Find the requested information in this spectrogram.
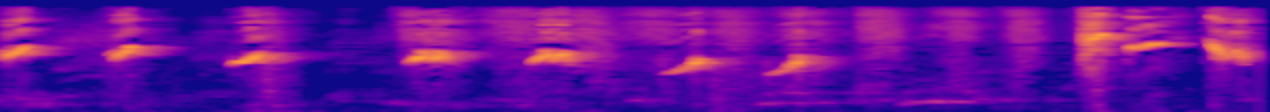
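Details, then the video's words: Cucak ijo singing: a series of clear rising-falling whistled phrases repeated roughly every half second, with softer low warbles between and a sharp high burst near the end. "Burung Cucak Ijo Gacor Vocal Nanjak"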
